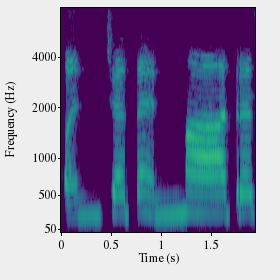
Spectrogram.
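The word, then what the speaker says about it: पञ्चतन्मात्र: So the pronunciation is Nya, like an Anuswara. So Panchatan Matra, that is the pronunciation.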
